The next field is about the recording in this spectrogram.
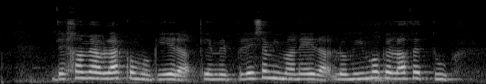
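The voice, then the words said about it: Andalusian Spanish accent. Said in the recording (Spanish): “nuestro acento, el andaluz ... hablo y pienso en andaluz ... Mi acento es de Andalucía”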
